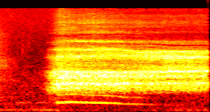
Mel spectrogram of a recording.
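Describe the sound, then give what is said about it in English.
A deep breath is drawn in through the nose during a breathing exercise. After half a second of quiet, a loud, airy, steady inhale begins and holds to the end, with no talk. “And it's as simple as breathing in through the nose,”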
